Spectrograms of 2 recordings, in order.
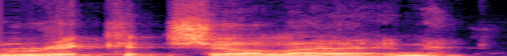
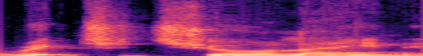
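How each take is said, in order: First: The first name is said with a 'k' sound. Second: The first name is said as in standard English. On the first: The speaker is a local who knows the place. "you mean Rickett Shaw Lane? ... How could you end up pronouncing that?" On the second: The speaker is not from the area. "do you know where Richard Shaw Lane is?"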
